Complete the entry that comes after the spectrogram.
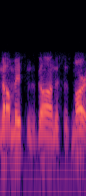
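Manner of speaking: ordinary talk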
